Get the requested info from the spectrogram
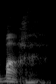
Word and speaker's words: Shabbat: And if you say it right, you got to kind of get a kernel of popcorn in your throat and say, Shabbat.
